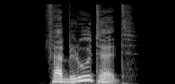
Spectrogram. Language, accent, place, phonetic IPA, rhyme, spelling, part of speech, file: German, Germany, Berlin, [fɛɐ̯ˈbluːtət], -uːtət, verblutet, verb, De-verblutet.ogg
- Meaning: 1. past participle of verbluten 2. inflection of verbluten: third-person singular present 3. inflection of verbluten: second-person plural present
